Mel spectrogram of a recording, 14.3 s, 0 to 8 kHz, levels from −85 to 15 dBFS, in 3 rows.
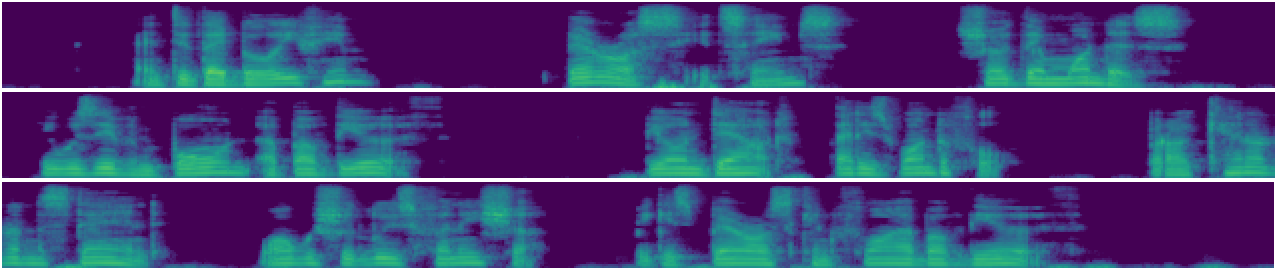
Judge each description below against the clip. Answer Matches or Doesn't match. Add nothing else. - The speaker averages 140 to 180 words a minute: Matches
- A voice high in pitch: Doesn't match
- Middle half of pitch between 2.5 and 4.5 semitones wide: Matches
